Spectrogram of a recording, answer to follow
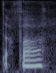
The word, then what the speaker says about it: pho: It's pronounced pho.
